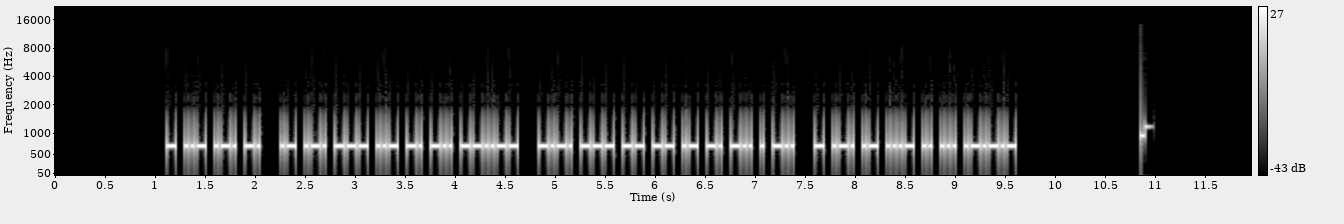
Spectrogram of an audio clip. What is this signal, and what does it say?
Morse code, heard as a keyed tone, about 40 wpm, 700 Hz. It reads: TURN AROUND, COMMANDED TRAVIS.
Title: A Sound Of Thunder 40wpm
